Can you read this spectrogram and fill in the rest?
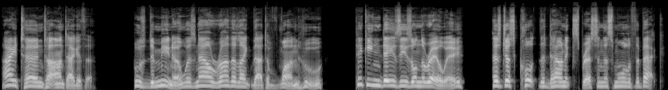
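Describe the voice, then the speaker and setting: Lively, high-pitched male comic narrator. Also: moderate pace, dry recording, studio quality. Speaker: audiobook narrator. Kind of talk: comic first-person scripted narration.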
